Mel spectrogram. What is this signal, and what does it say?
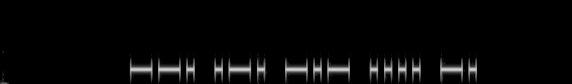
Morse code, heard as a keyed tone, about 17 wpm, 700 Hz. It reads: GRKHN
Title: Code Groups - 5 Letter:Numbers - 17wpm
